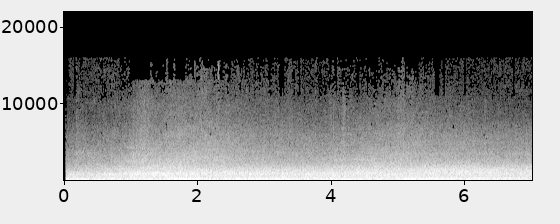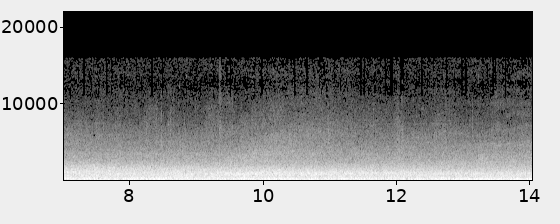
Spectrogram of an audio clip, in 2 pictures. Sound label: Traffic Road Mid Day Traffic From Bridge, Semi distant road recording with medium heav; Semi distant road recording with medium heavy traffic passing. Some unintelligible voices.; Traffic And Car Sound Effects; Lynne Music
